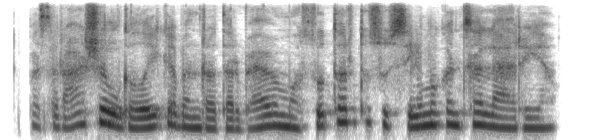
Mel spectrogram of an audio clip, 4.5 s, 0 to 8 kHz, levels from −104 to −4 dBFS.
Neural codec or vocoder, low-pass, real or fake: none; 7.2 kHz; real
